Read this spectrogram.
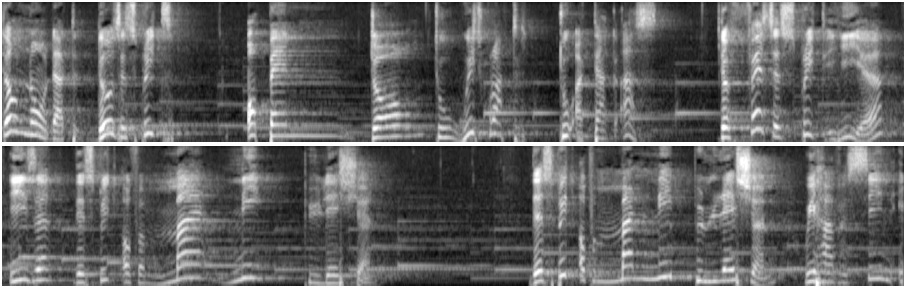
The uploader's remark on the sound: SUNDAY LIVE SERVICE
